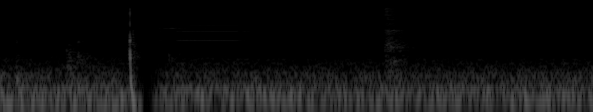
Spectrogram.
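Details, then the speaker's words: Electronic washing machine in a quiet room gives a short beep with nobody touching it; it sounds, starts up and makes noises by itself. "Non mais vous avez entendu ? Elle sonne toute seule. Elle se met en route tout seul, elle fait des bruits tout seul."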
